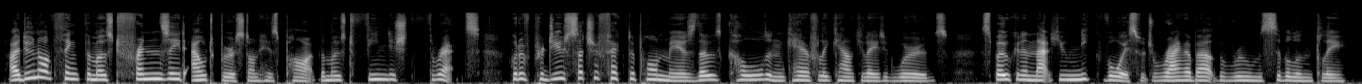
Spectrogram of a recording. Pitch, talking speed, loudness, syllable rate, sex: 200 Hz, 175 wpm, -19 LUFS, 4.9 syllables/s, female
